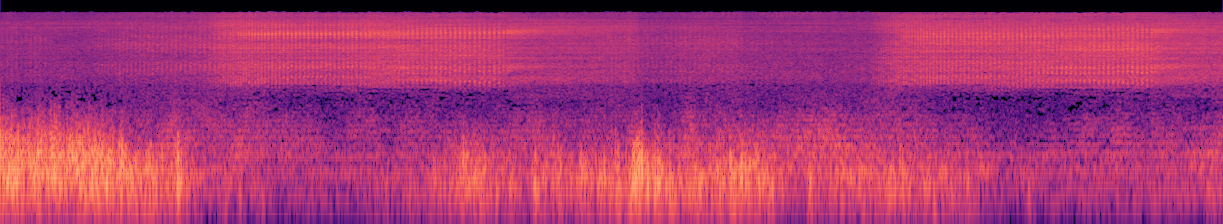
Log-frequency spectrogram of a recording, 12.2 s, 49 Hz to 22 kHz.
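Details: A shrill, continuous buzz of cicadas on a summer day in 2021, surging in strength twice, over a bed of low crunching, footstep-like sounds.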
